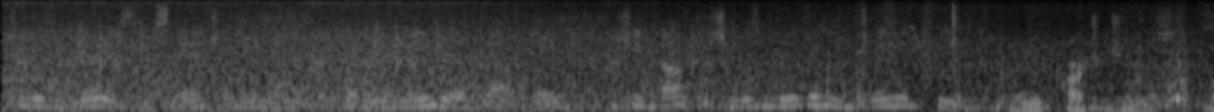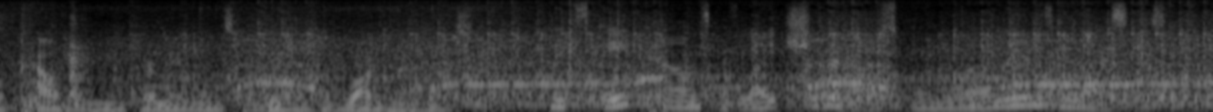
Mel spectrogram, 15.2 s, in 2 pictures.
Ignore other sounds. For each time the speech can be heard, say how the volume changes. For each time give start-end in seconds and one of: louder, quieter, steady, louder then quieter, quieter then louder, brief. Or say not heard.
0.1-14.8 steady.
